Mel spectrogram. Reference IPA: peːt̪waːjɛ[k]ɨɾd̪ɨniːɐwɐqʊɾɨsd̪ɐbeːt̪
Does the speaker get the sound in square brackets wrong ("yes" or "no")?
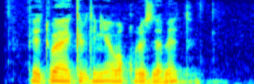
no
